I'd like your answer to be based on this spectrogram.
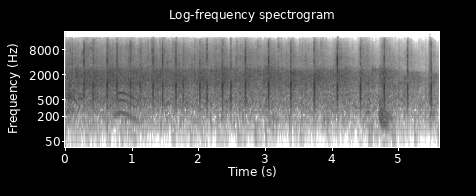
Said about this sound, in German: Give the Lord a praise. Gib Gott einen Applaus.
